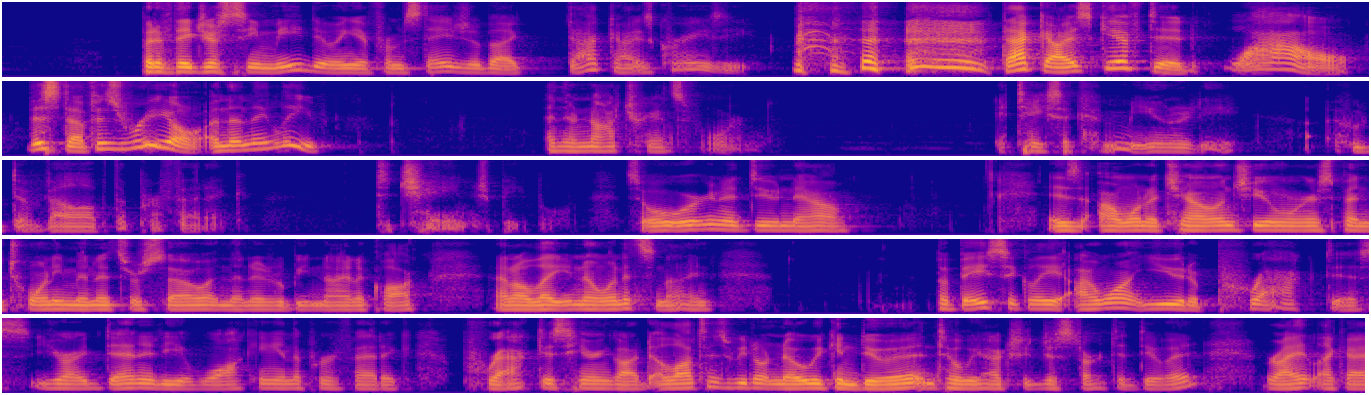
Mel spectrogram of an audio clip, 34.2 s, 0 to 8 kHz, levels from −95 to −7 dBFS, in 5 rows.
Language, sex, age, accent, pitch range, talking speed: English, male, 30-49, American, 120-140 Hz, 205 wpm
